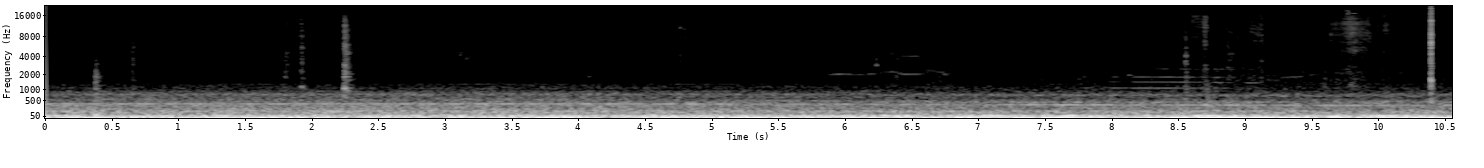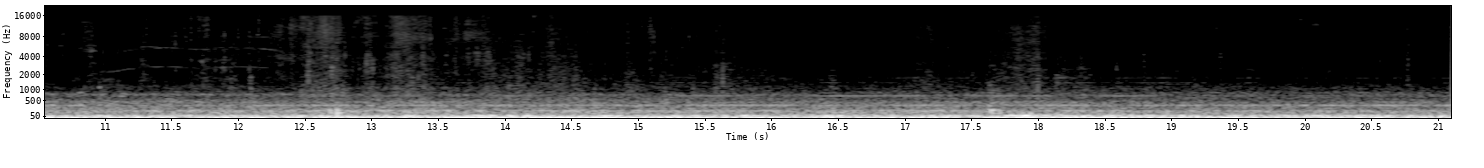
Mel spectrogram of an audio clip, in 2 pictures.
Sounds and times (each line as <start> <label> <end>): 0.0 Take off of the Aeroflot plane 21.1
